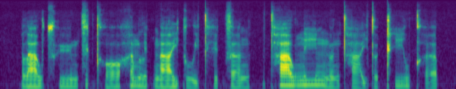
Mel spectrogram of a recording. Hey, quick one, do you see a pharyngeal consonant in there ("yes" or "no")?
no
